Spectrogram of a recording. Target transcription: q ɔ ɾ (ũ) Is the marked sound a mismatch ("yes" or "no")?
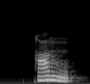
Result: no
